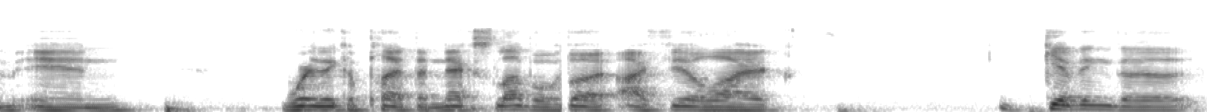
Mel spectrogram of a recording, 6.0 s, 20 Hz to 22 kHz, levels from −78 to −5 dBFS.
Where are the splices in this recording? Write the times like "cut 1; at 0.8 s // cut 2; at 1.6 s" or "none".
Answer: cut 1; at 2.8 s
